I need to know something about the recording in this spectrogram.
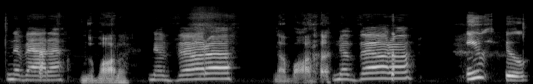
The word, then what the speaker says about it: Nevada: nothing to me yet yeah thank you it's nevada nevada nevada nevada you you you say tomorrow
